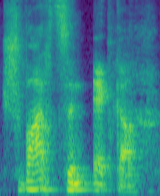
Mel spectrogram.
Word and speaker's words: Schwarzenegger: know back I'll be back yes it is pronounced Schwarzenegger Schwarzenegger you know what it means you know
